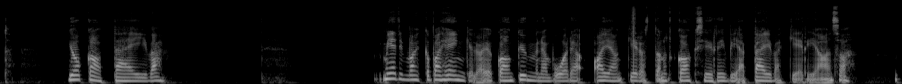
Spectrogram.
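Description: At 6.31 to 6.36 s, between "on kymmenen vuoden ajan" and "kaksi riviä", a wireless microphone noise hit is heard as a brief swish or burst of static. The analogue FM radio link faded, letting receiver noise rise over the speech. On a spectrogram it shows as a narrow broadband smear.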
